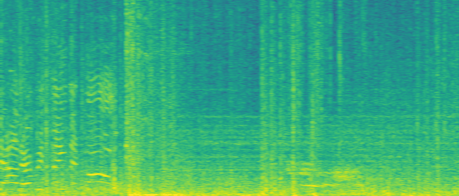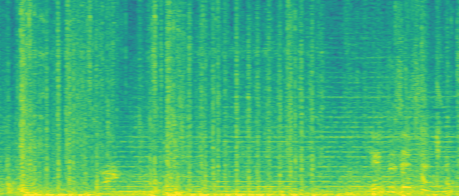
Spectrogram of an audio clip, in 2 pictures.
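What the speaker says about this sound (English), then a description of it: "That machine gun is taking down everything that moves!" Sustained machine gun fire rattles through a chaotic battle in Detroit: Become Human, dense bursts of gunshots and splintering impacts mixed with shouting voices and background music.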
